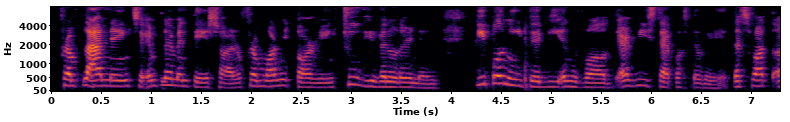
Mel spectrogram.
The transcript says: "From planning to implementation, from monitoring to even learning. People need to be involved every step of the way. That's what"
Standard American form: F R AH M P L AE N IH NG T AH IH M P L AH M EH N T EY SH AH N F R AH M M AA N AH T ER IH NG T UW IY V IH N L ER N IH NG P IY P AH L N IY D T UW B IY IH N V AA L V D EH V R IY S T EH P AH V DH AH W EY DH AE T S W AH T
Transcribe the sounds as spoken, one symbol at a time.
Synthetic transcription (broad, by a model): F R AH M P L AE N IH NG T AH IH M P L AH M EH N T EY SH AH N F R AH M M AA N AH T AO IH NG T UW IY V IH N L ER N IH NG P IY P AH L N IY D T UW B IY IH N V AA L V D EH V R IY S T EH P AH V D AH W EY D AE T S W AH T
